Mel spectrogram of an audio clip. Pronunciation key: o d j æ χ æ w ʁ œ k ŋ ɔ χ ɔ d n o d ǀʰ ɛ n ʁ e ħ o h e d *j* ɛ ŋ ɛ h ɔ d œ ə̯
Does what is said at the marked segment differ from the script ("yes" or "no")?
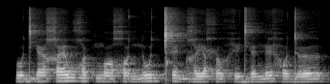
no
